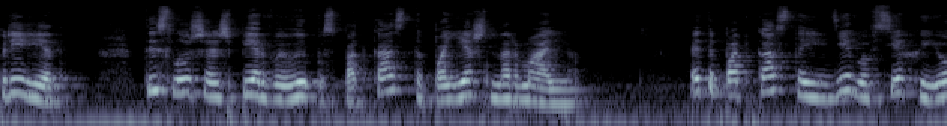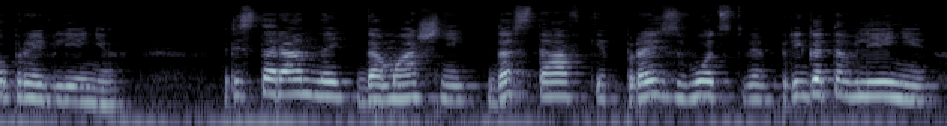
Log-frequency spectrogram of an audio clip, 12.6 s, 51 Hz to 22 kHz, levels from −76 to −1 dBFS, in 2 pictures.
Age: 20-39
